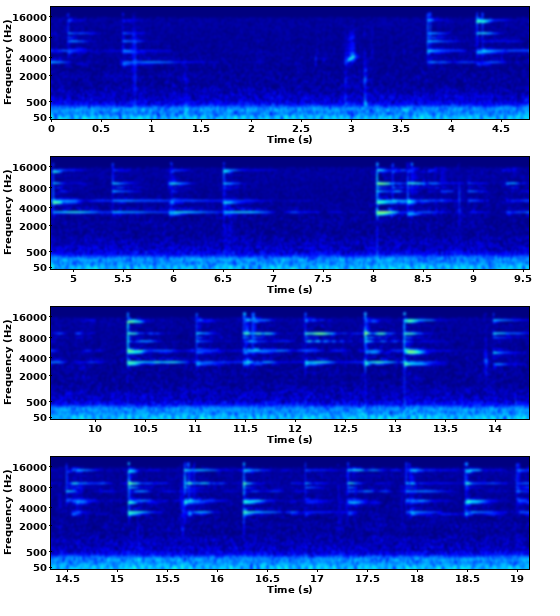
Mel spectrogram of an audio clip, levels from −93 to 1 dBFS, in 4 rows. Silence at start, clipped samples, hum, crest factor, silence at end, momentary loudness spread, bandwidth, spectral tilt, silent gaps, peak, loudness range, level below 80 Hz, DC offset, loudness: 0 s; under 0.1%; 50 Hz at -70 dBFS; 32 dB; 0 s; 24 LU; 18 kHz; -0.5 dB/octave; none; -18 dBFS; 11 LU; -66 dBFS; under 0.1%; -45 LUFS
